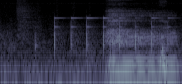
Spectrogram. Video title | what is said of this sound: 무형문화재 이학수 옹기장의 숨쉬는 도자기 옹기 | 온도가 낮게 구워질수록 낮은 음이 나고 잘 구워질수록 높은 음이 나면서 맑은 소리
